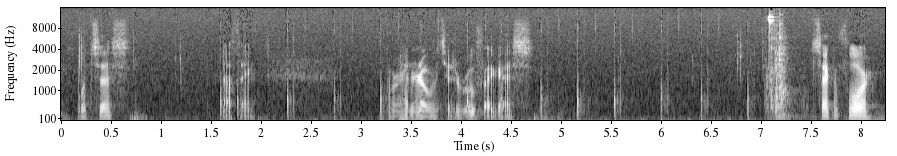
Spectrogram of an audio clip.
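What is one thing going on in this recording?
Footsteps tap on concrete stairs.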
